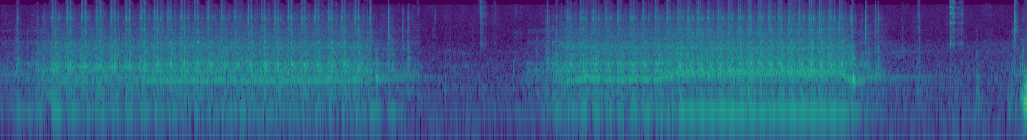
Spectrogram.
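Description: A sewing machine stitches fabric around a pattern corner, running in two steady bursts with a short pause between as the fabric is turned, close and fairly quiet.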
